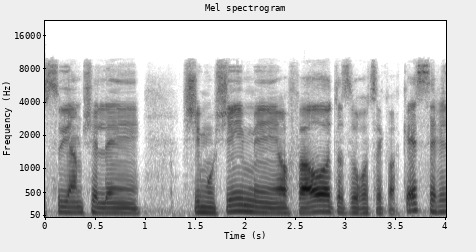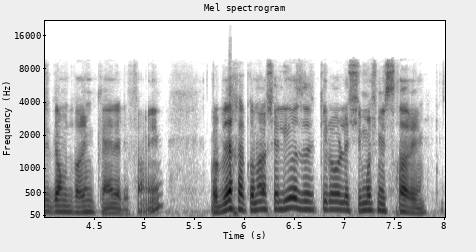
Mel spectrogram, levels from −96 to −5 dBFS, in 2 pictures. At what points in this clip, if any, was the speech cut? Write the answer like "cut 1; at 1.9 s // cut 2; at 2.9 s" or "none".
none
